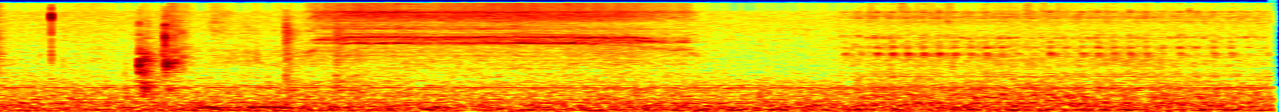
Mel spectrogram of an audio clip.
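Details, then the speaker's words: Bronchiectasis airway clearance: nebulizer compressor turned on, steady mechanical hum and hiss delivering medication mist while patient takes normal breaths. "Okay. It's on. Now I'm gonna just have you take normal breaths in and out over the course of ten minutes, okay?"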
